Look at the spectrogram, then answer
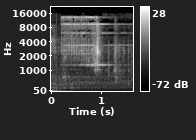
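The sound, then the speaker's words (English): A telephone rings with a steady, bright, high-pitched electronic trill that holds through the whole short moment, moderately loud, as a call is placed to the Yankees General Store. “I'm gonna make a phone call.”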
